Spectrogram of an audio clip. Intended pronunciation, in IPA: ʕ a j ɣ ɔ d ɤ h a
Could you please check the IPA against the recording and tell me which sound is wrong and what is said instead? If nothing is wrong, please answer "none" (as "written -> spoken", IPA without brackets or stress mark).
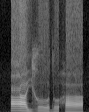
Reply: ɔ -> ɤ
